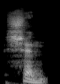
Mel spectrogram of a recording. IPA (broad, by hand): ʃən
